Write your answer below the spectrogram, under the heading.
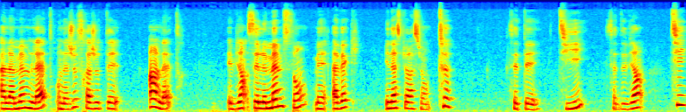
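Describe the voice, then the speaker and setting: Speaking at a very slow pace with long, frequent pauses, a woman uses a fairly high pitch and lively intonation. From South Korea. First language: Korean (speaking French). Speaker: online language teacher, streamer. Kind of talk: tutorial.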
